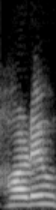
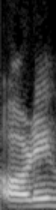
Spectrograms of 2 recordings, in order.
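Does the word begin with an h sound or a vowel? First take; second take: h sound; vowel. First: The word begins with a clear h sound. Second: The word begins directly with a vowel. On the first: The speaker calls it right. "হরে উচ্চারণটা" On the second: The speaker calls it wrong. "অরে হয়ে যায়"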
